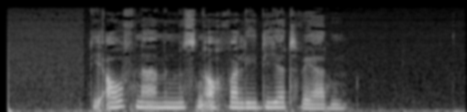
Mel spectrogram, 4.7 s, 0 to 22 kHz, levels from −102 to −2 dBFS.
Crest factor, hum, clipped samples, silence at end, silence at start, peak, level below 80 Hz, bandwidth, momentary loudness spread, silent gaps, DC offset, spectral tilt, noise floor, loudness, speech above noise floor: 22 dB; none; under 0.1%; 0.1 s; 0.1 s; -10 dBFS; -56 dBFS; 16 kHz; 10 LU; none; under 0.1%; -6 dB/octave; -62 dBFS; -31 LUFS; 32 dB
